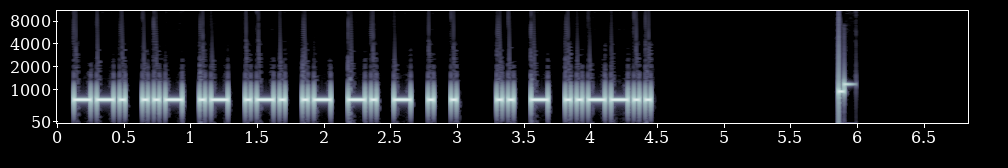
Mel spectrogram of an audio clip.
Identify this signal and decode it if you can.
Morse code, heard as a keyed tone, about 28 wpm, 700 Hz. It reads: GUARANTEE IT?
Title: Sentences from Top 1600 Words 28wpm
